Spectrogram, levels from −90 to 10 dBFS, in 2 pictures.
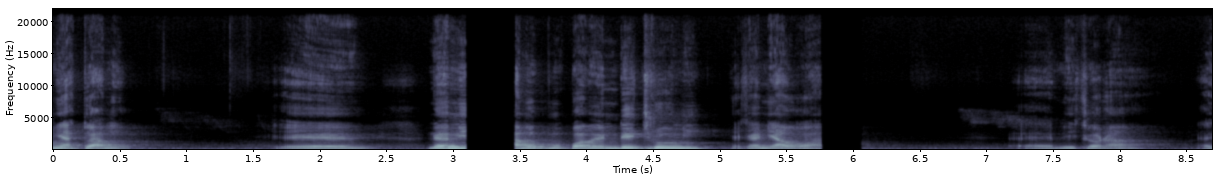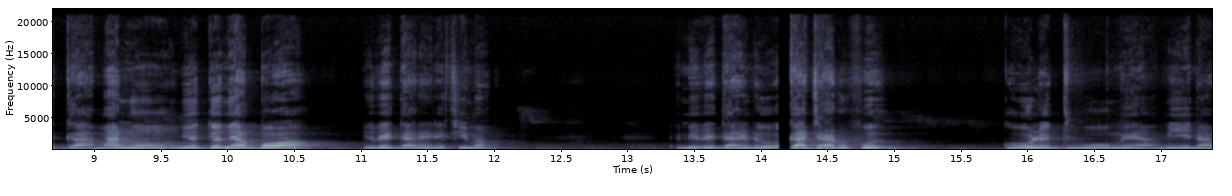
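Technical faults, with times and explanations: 3.09 to 3.47 s, 5.76 to 6.07 s and 14.13 to 14.22 s, digital wireless dropouts: the receiver lost too much of the link and muted for about 380 ms, 310 ms and 100 ms, leaving clean near-silent holes in the speech with no crackle or noise burst either side.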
